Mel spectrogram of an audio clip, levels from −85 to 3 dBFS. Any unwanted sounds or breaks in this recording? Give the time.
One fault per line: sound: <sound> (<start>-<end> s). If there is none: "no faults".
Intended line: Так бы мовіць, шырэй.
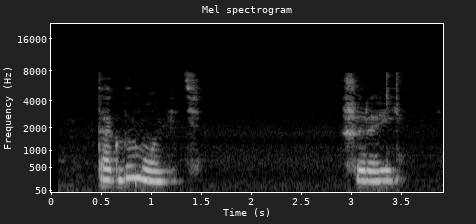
no faults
